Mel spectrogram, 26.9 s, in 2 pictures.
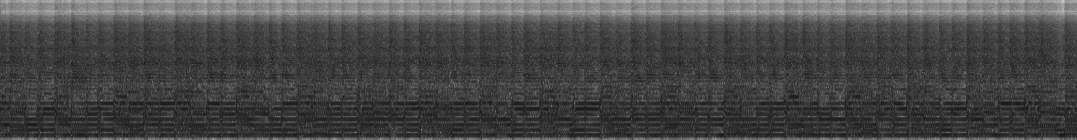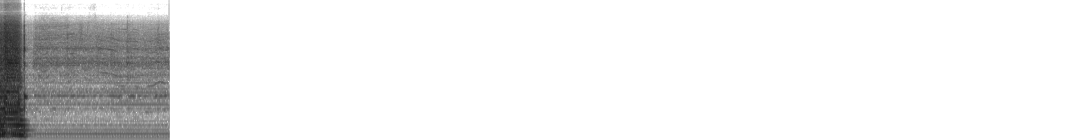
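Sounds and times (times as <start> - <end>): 
seven-string guitar: 0.0 - 13.9.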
